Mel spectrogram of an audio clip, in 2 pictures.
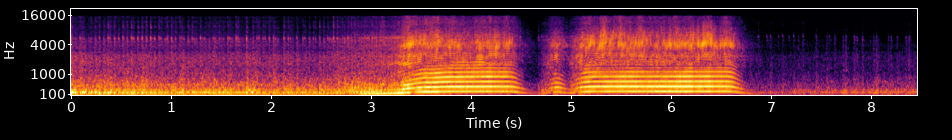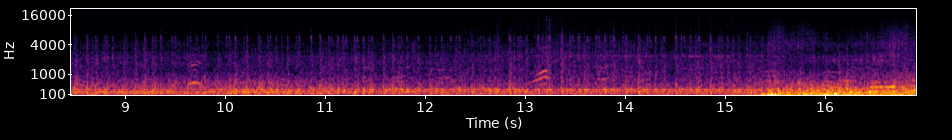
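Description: Large-scale RC aerobatic plane's GP 123 petrol engine with MTW tuned pipes, running on the ground: idling, then revved up twice, rising sharply in pitch and held at high revs for about a second each time, before dropping back to a quieter idle. The engine picks up again just before the end.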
